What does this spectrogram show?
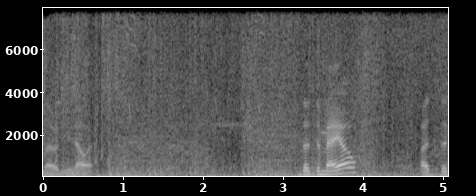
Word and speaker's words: daimyo: no uh blighted rounds now daimyo is how you pronounce it really interesting is that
